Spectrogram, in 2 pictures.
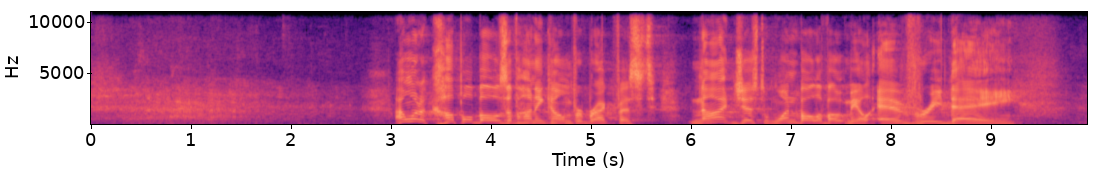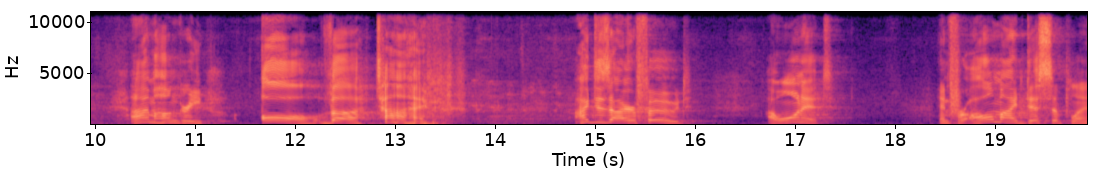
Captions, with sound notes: (congregation laughing) I want a couple bowls of honeycomb for breakfast, not just one bowl of oatmeal every day. (congregation laughing) I'm hungry all the time. (chuckles) I desire food, I want it, and for all my discipline,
